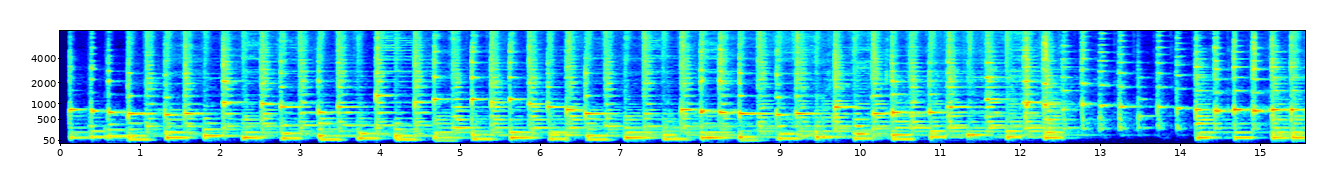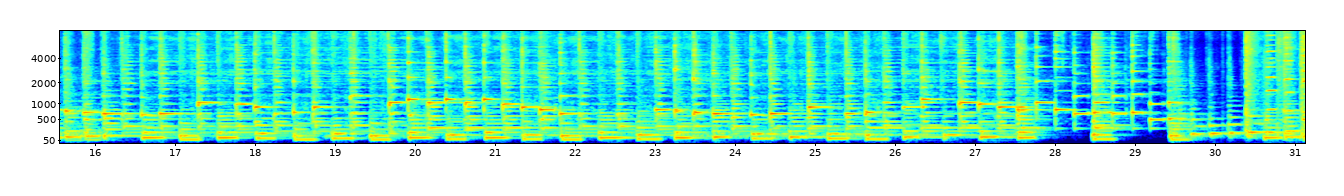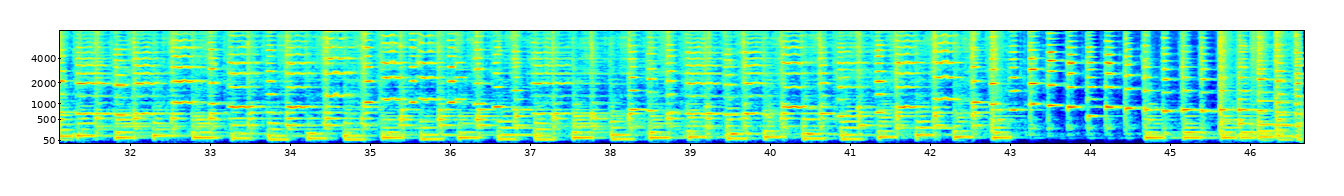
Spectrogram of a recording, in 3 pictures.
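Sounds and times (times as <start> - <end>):
comical marimba music: 0.2 - 13.5, 14.1 - 43.4, 44.7 - 46.6.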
